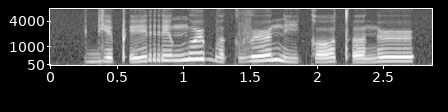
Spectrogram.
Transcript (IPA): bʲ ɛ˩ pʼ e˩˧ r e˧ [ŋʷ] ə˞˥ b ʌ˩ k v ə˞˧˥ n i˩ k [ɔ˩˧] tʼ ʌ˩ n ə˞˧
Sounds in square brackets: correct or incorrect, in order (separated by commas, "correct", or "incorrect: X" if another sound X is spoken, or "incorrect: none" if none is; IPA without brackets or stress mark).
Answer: correct, correct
